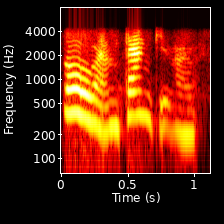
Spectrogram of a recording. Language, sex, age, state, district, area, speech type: Marathi, female, 18-30, Maharashtra, Wardha, rural, conversation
